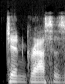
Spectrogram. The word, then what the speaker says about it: Gingras: GPT like links to Jen Grass's blog. It's pronounced gin like you drink and grass like you mow.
